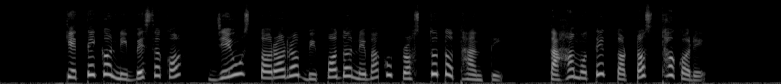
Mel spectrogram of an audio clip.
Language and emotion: Odia, surprised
